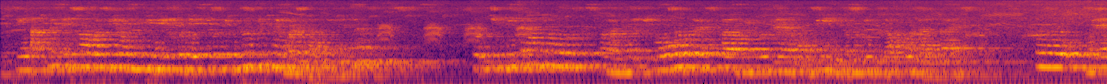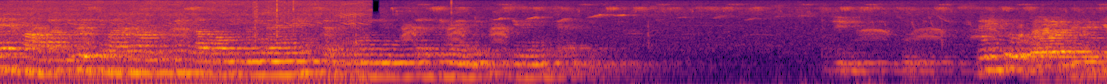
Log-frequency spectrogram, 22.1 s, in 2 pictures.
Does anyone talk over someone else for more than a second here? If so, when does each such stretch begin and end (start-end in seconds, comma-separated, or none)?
none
